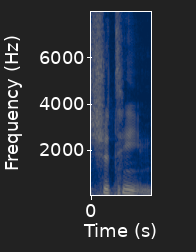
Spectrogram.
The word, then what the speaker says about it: Shittim: They are at Shittim. It's Shittim, not right? So it's Shittim, if you're wondering how to pronounce that.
